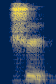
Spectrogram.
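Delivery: loud, drawn-out "shi" sliding down; falling tone. Shown as a demonstration. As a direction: say "shi" with a sharp downward tone. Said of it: "el último tono hacia abajo".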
